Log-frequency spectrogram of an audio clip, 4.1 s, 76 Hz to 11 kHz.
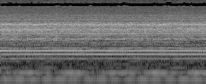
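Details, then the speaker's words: Old Soviet three-phase motor, bearings regreased, run on single phase via capacitor (10 µF start, 15 µF needed) wired in delta; loud gritty buzzing hum, while star connection runs softer and cooler. "Вот это работа на треугольнике. Слушайте, как он шумит на звезде? И потом сравните со звездой."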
